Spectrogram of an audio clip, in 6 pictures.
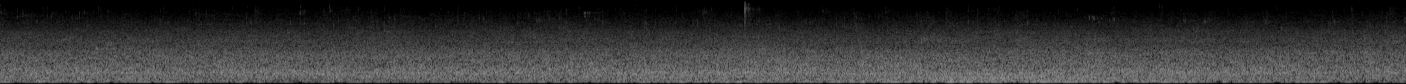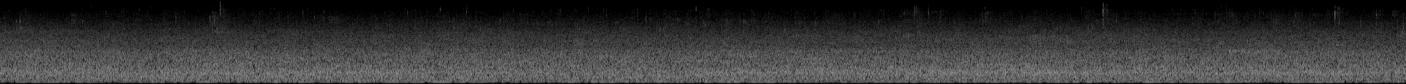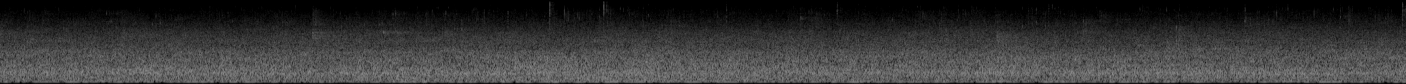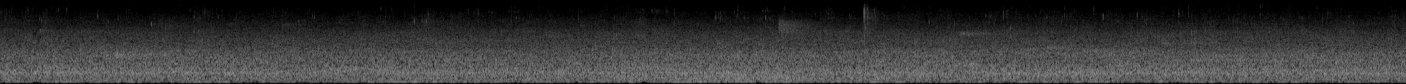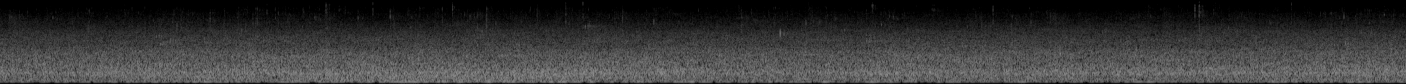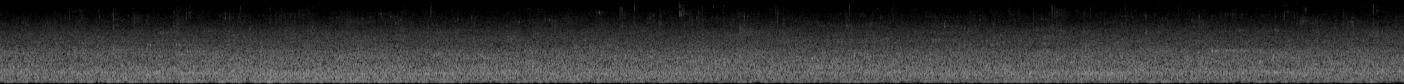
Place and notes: Ponta Do Sol, Portugal - water inside tunnel
water dripping and flowing inside a tunnel, reveberation and resonance, church audio binaurals with zoom h4n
